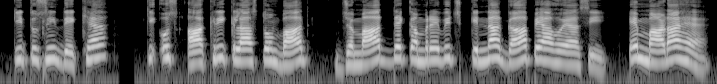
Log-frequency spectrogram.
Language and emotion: Punjabi, disgusted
